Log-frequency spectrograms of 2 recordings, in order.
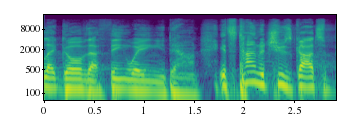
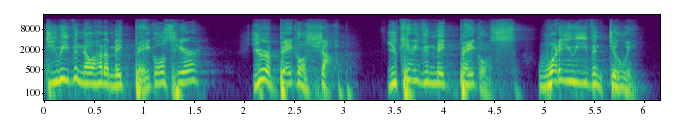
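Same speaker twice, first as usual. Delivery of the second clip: acted, bitter, indignant, pitched-up angry rant; 7 semitones higher than usual. Retelling a woman's complaint to bagel shop staff, imitating an angry customer. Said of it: "She angry".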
